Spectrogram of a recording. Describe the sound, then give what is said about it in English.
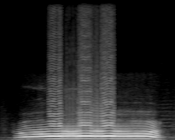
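A single loud roar from the Wookiee Chewie inside the Millennium Falcon at light speed, a long, steady, throaty howl with a rough, growling edge, held for about two seconds before trailing off, with no one speaking. “Chewie roars.”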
